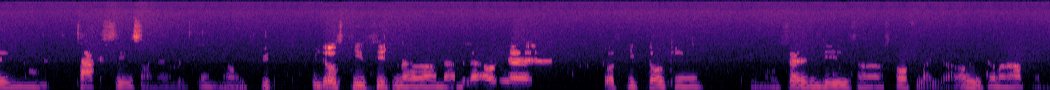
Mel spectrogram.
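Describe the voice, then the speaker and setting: Gravelly low-voiced Nigerian man. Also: no echo. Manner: blunt, profane, repeats himself. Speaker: gaming streamer. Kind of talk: casual ranting chat. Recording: dull lo-fi dry sound.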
